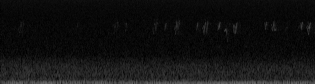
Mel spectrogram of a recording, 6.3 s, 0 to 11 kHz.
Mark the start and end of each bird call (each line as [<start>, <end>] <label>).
[2.97, 3.17] House Finch (Haemorhous mexicanus)
[3.47, 3.57] House Finch (Haemorhous mexicanus)
[4.07, 4.17] House Finch (Haemorhous mexicanus)
[4.67, 4.77] House Finch (Haemorhous mexicanus)
[5.27, 5.47] House Finch (Haemorhous mexicanus)
[5.97, 6.27] House Finch (Haemorhous mexicanus)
